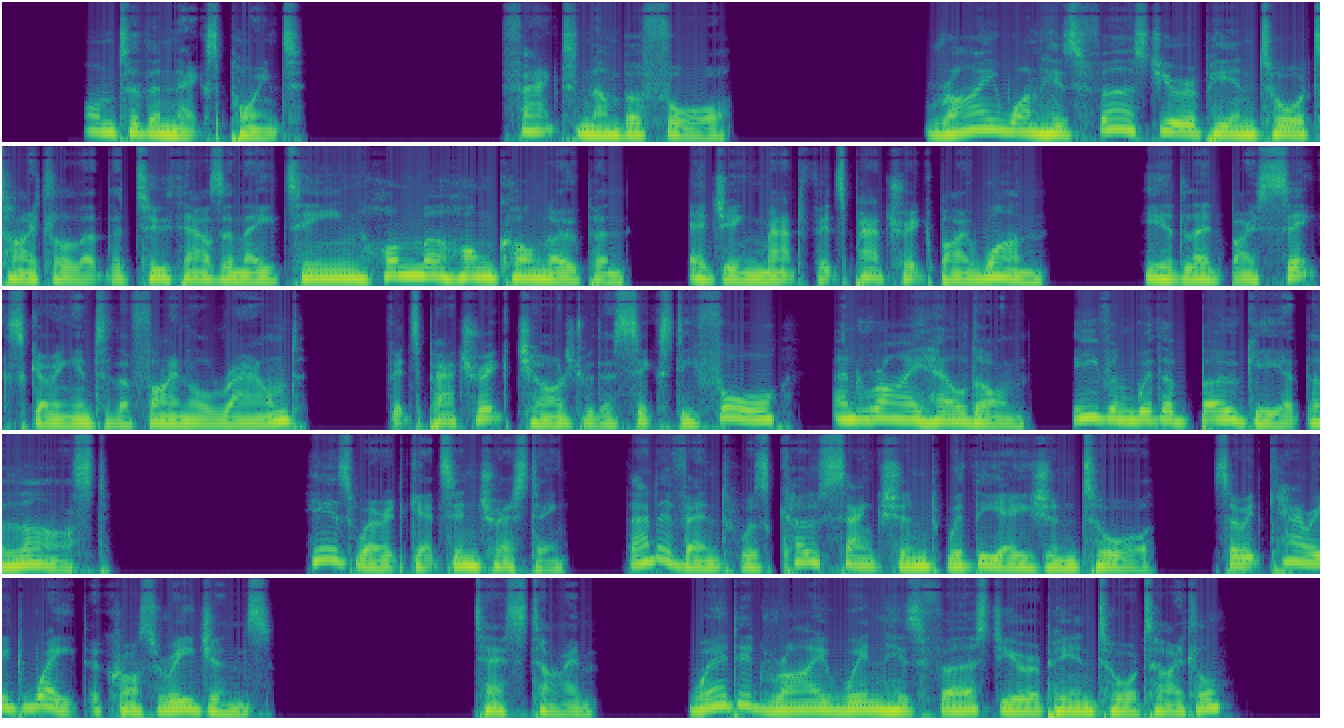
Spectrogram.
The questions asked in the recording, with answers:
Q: Where did Rye win his first European Tour title?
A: Honma Hong Kong Open.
